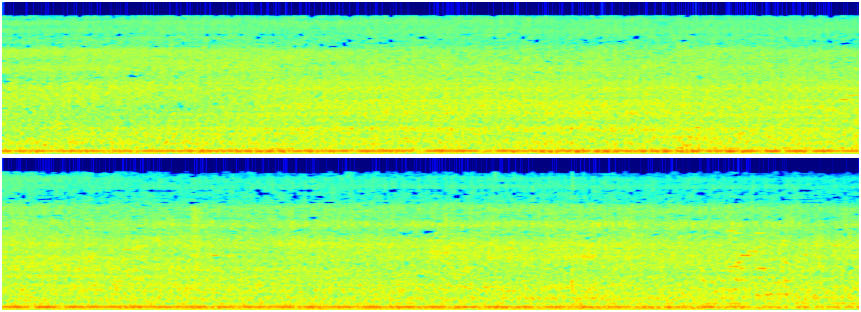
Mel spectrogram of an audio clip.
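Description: A vehicle engine running steadily, a continuous low rumble under outdoor background noise, with faint voices.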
